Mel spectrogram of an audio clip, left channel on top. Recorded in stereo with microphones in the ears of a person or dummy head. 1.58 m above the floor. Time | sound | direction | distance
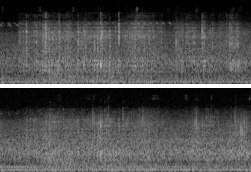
0.2 | crumpling | 85° left | 8 m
